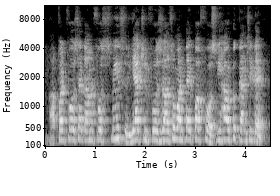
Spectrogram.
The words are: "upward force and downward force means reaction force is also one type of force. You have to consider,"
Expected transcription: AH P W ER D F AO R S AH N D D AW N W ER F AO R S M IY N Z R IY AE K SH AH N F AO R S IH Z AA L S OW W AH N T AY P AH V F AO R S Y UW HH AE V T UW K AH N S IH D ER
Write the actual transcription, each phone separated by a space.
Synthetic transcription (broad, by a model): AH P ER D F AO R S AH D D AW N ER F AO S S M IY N S R IY AE K SH AH N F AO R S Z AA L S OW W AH N T AY P AH V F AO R S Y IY HH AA W T UW K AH N S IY D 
